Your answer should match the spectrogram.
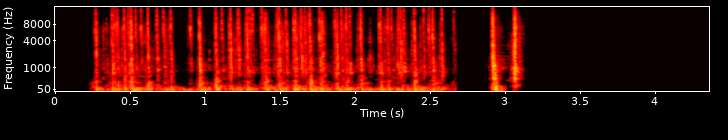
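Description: Rapid typing on a computer keyboard: a fast, dense run of keystrokes for about two and a half seconds, then two separate clicks a moment later.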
